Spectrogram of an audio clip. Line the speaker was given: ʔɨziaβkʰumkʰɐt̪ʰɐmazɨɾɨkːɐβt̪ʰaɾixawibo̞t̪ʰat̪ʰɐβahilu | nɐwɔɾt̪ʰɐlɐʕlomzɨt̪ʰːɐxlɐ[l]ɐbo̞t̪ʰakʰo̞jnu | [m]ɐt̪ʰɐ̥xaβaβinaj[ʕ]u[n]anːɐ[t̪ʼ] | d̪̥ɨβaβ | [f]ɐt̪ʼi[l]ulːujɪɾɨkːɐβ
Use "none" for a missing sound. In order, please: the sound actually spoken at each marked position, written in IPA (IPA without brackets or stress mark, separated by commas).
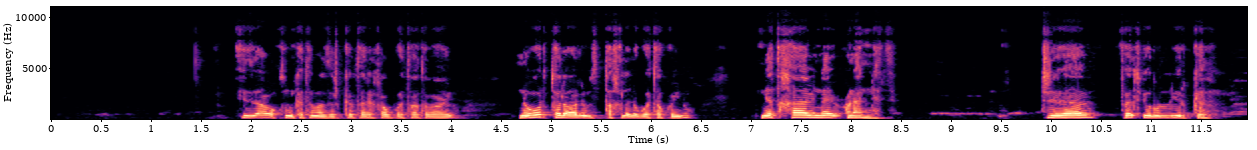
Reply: l, n, ʕ, n, t̪, f, ɾ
